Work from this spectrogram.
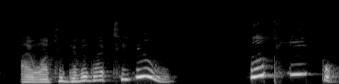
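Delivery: swooping masked villain voice, pitched too high. Several people discussing a movie scene take turns at impressions, Bane impression. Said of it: "That was like too high of a voice".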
